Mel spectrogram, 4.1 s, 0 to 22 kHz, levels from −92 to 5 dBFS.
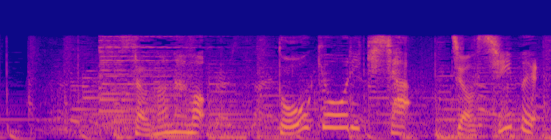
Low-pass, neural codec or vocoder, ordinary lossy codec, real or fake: none; none; none; real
